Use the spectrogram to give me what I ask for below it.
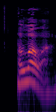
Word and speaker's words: Aloha: Yeah, no, it's spelled Aloha, but you just don't pronounce the H for some reason.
